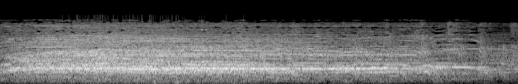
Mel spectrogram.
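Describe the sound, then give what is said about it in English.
An audience shouts together in a loud, dense roar of many voices, sustained for several seconds with no pauses before easing off slightly at the end. “If you are shouting, shout.”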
